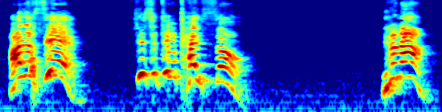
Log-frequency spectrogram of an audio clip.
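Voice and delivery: loud, high angry yell at the driver; furious re-enacted shouting; retold shout. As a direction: bark it at a cheating cabbie.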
